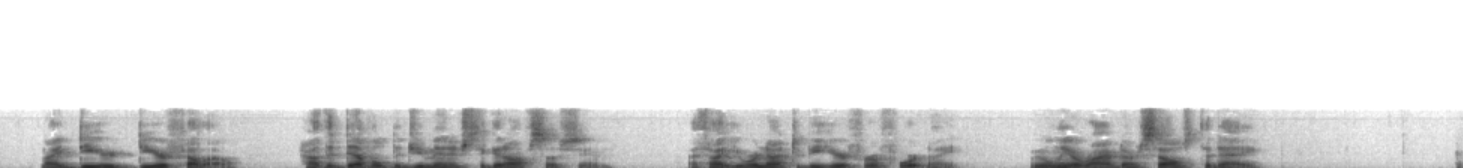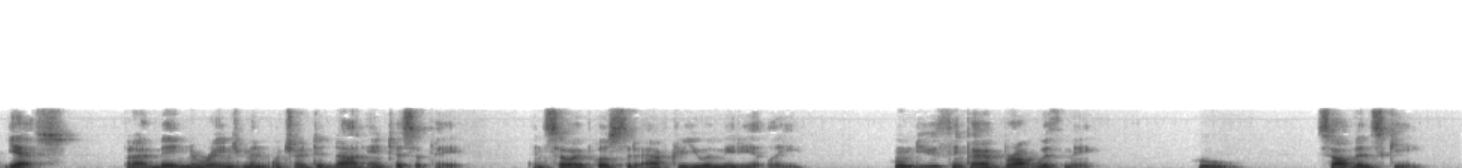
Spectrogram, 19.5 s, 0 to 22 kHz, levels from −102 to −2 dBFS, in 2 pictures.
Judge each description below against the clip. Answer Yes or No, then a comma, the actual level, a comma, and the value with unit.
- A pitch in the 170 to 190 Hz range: No, low, 110 Hz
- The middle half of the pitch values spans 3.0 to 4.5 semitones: Yes, average, 3.9 semitones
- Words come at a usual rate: Yes, average, 190 wpm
